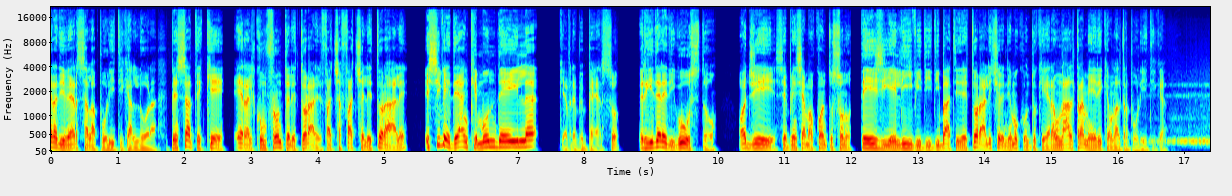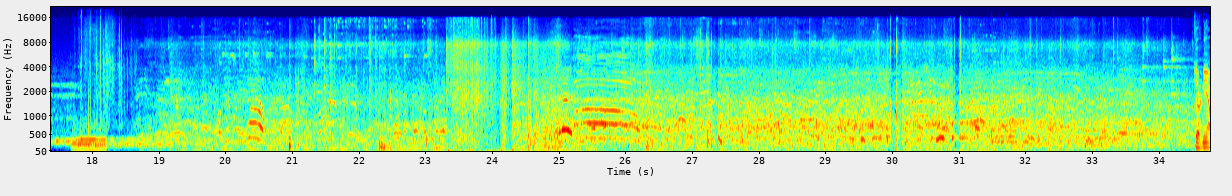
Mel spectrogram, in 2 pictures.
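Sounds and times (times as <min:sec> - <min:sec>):
speech: 0:00.0 - 0:16.9, 0:17.7 - 0:18.5, 0:34.6 - 0:34.7
dense outdoor crowd roaring and shouting at a street protest: 0:16.9 - 0:21.6, 0:24.9 - 0:34.6
sharp firecracker bangs: 0:23.3 - 0:25.4.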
